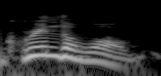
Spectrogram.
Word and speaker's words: Grindelwald: bit, and we talked about the Crimes of Grindelwald. Is that how you pronounce it?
